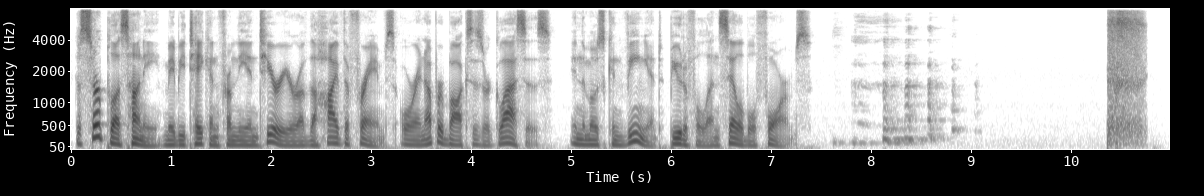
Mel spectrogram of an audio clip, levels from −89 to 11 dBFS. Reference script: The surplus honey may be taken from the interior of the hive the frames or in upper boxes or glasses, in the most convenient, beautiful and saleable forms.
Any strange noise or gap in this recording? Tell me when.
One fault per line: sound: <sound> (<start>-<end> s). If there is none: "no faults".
sound: laugh (7.6-9.1 s)
sound: breath (10.4-10.8 s)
